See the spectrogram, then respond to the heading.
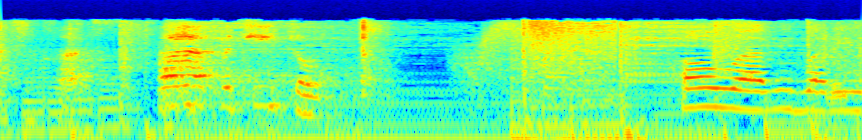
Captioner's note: kisses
